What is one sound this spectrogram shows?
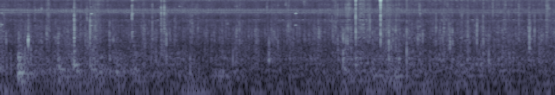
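Hooves clop steadily on a gravel track.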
